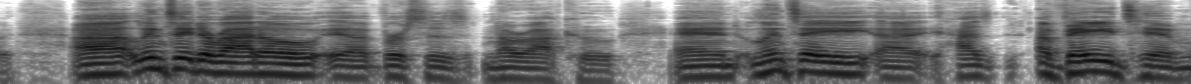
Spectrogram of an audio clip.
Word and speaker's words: Naraku: So now we know it's Naraku. Uh so there there you have it. Uh Lince Dorado versus Naraku and Lince has evades him with some like back flips and then a springboard crossbody.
